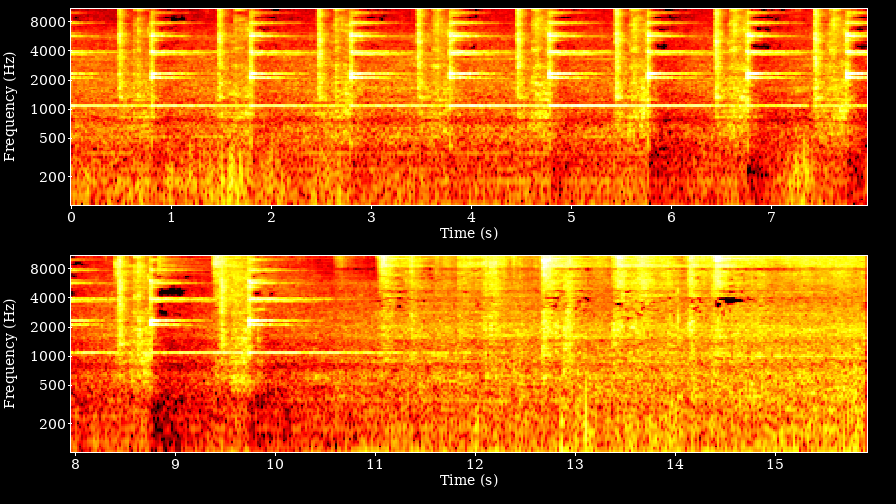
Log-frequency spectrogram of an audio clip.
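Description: Amtrak Cascades passenger train departing. Its bell rings about twice a second and stops about eleven seconds in, over the steady rumble of the cars rolling out. The leading cab car passes close near the end.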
